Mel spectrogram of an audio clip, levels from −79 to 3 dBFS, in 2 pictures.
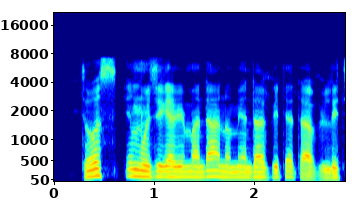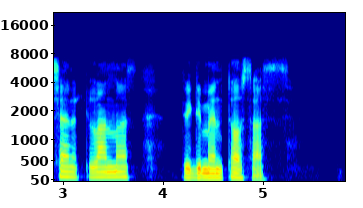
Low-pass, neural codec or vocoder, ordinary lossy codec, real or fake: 7.2 kHz; codec, 16 kHz, 2 kbps, FunCodec, trained on Chinese and English, 25 frames a second; none; fake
